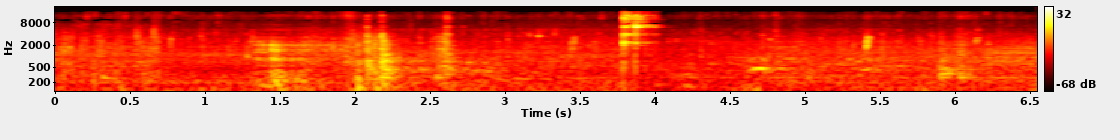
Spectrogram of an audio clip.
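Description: Fluid trickles and splashes into a plastic bucket.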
